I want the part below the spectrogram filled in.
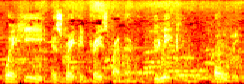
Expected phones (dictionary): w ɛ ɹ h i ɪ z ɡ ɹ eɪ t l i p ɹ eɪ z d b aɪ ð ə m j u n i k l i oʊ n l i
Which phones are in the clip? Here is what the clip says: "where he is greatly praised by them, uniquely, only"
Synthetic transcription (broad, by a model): w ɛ ɹ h i ɪ z ɡ ɹ eɪ t l i p ɹ eɪ z d b aɪ ð ə m j u n i k l i oʊ n l i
